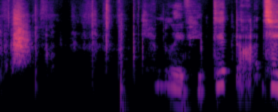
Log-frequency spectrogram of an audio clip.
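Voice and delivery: slow hushed whisper of disbelief; whispered aside. Real, not acted. Streamer whispering hurt disbelief about Giraffe. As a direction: whisper it slowly to yourself.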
